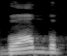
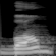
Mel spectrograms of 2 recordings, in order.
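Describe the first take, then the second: First: The final b sound is pronounced. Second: The final b sound is left out. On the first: The speaker calls it wrong. "अगर आपने बॉम्ब पढ़ा तो गलत हो जाएगा" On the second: The speaker calls it right. "आपको इसे बॉम्ब पढ़ना है"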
